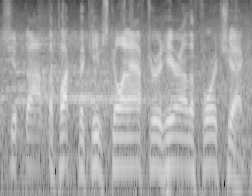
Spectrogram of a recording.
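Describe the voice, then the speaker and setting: A man's voice: mid-range voice, flat delivery, fast. A man calling a youth-league style hockey game live, as a play-by-play commentator following the puck. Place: indoor ice rink during a game. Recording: noisy arena, clatter and hum behind.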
